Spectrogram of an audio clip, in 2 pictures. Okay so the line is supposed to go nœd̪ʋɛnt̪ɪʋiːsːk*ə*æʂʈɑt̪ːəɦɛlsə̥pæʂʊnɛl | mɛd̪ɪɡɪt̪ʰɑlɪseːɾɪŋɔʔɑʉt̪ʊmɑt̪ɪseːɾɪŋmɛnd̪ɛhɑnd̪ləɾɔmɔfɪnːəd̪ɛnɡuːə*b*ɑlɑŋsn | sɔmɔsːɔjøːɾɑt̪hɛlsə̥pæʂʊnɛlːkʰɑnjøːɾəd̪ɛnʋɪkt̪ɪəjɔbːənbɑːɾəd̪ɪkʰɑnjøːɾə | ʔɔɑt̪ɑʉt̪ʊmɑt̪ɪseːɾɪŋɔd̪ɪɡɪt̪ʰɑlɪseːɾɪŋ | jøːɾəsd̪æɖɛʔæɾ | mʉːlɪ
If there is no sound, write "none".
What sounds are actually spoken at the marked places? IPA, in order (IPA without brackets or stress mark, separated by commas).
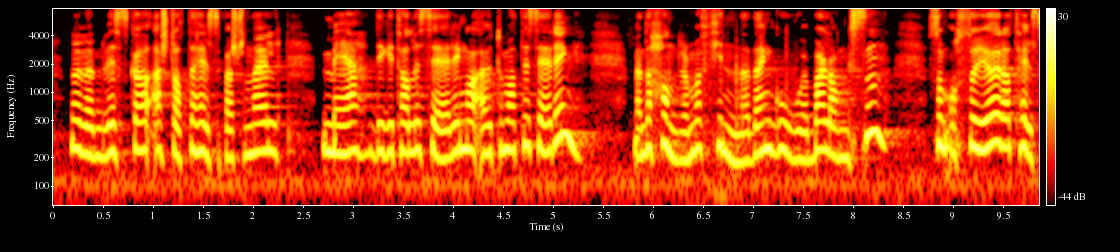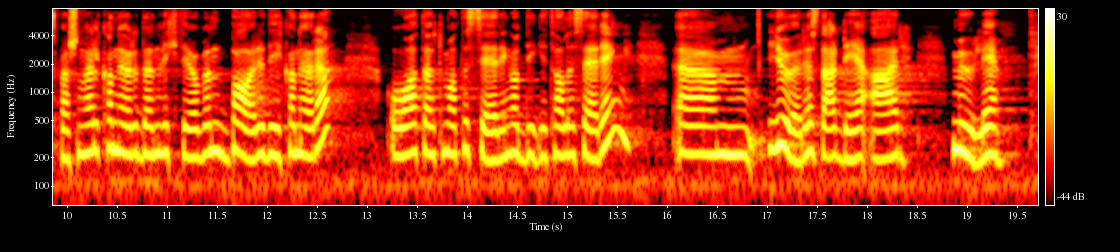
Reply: ɑ, b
